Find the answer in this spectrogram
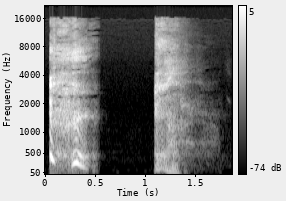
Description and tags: This is one of many coughs I produced while having a bout of flu.
Flu, Sickness, Cough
